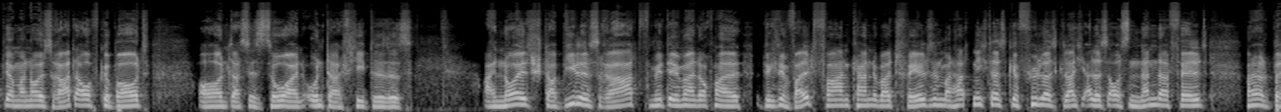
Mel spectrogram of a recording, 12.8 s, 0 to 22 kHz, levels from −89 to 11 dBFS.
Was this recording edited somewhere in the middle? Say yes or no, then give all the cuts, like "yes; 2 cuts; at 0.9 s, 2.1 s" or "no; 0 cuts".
yes; 1 cut; at 7.5 s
